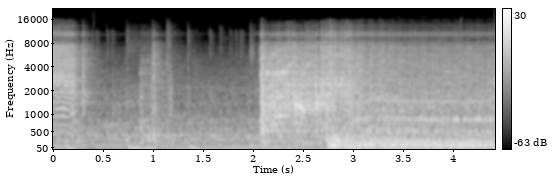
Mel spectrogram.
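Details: Mitsubishi Eclipse 3G turbo after a head gasket swap and power steering delete, with a failing camshaft sensor suspected; after a short crank it catches at once and settles into an even, steady idle with no misses.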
